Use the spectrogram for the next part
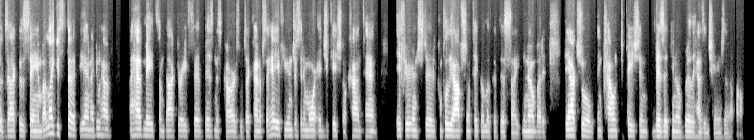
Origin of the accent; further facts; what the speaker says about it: Chicago, Illinois, United States; moved away as an adult; also born or lived in St. Louis, Missouri; now in Houston, United States; I'm originally from Chicago, uh, born born and raised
